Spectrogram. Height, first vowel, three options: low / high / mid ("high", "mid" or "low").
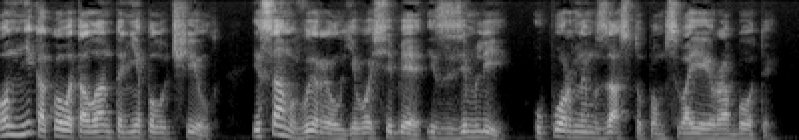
mid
